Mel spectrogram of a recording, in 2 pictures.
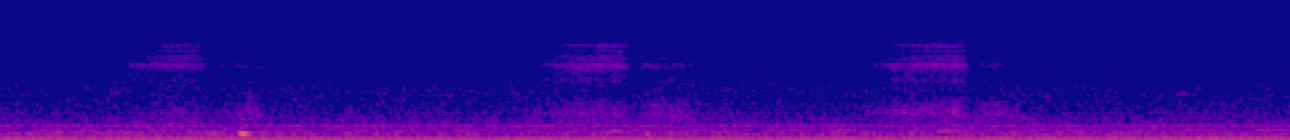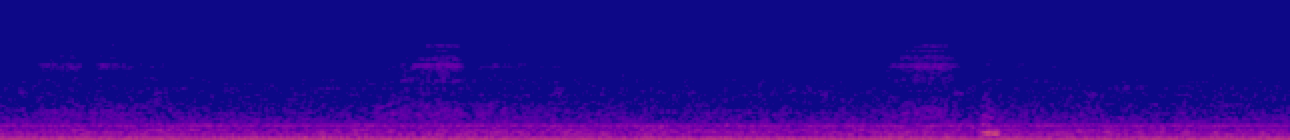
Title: What a relaxed Saturday afternoon sounds like around here. A sleepy and noisy puppy.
